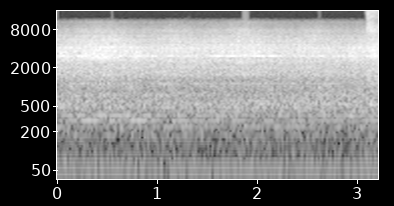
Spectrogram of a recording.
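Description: Engines of an Airbus A380 in World of Airports give a loud, unbroken broadband roar with a steady whine, constant throughout and with no voices.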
